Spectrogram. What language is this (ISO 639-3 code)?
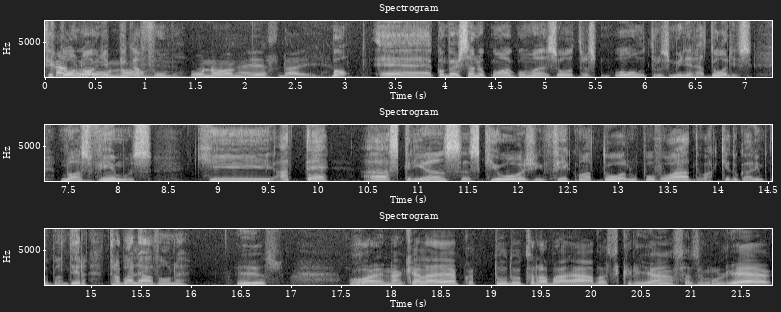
por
